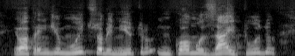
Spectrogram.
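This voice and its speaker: This man speaks with a high pitch. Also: dry, close sound with no echo. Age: 50s. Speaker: racing driver and car content creator. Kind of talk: casual chat.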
